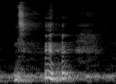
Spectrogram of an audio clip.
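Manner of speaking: a quick breathy giggle at herself; light laugh. Real, not acted. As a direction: laugh it off, amused. Laughing at own hair.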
